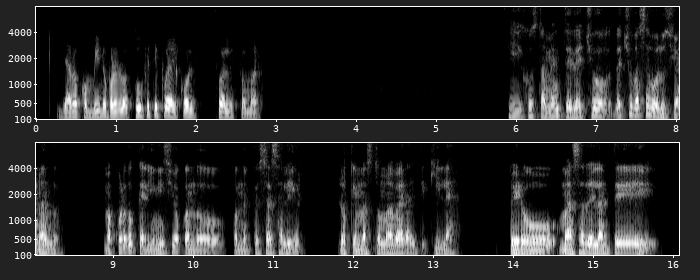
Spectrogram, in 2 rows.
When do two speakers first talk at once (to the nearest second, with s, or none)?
none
